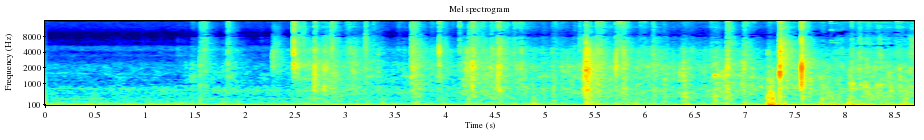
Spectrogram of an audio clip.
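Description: Dry dead branches and twigs cracking and snapping irregularly, with rustling, as they are pulled out of brush and dragged; the sharpest snaps come in the second half.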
